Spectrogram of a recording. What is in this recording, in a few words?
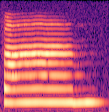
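"faan1", Cantonese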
